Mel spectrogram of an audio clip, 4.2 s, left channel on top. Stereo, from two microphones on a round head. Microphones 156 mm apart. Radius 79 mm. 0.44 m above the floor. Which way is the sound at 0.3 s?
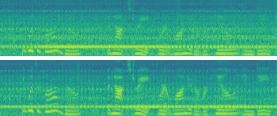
65° right (ahead or behind).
